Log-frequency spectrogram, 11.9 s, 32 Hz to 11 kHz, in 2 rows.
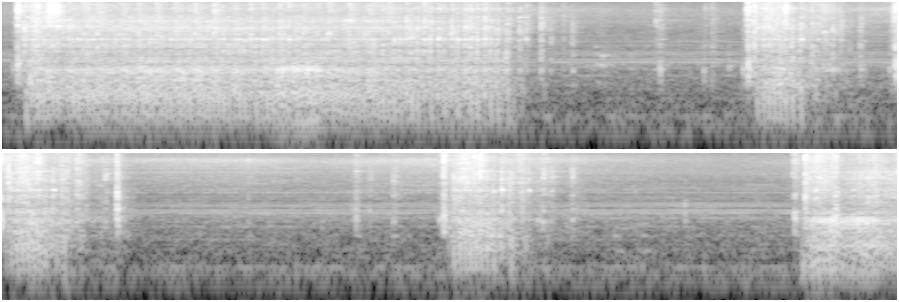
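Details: Stihl BG50 two-stroke blower, previously hard to start, after a quick high-speed carburettor adjustment: strong, even high-rpm buzz between bursts, no stumbling or surging; running good and steady.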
